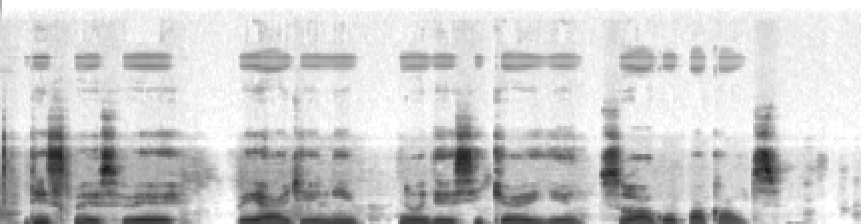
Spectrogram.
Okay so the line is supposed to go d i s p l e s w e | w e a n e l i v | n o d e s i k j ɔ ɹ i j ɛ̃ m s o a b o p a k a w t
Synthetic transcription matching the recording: d i s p l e s w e | w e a d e l i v | n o d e s i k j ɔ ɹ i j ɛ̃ n s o a ɡ o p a k a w t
